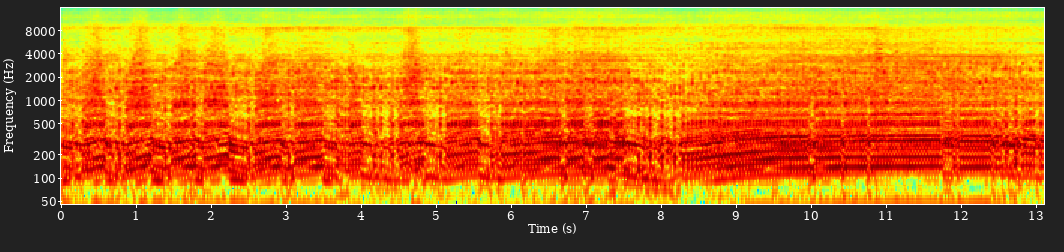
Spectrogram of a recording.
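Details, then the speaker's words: 700cc twin-cylinder military standard engine: loud rapid even firing at steady throttle, no misses, knocks or stumbles, no smoke; normal running. "Yeah, man. Sounds good. >> Sounds real good. >> Heck yeah."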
